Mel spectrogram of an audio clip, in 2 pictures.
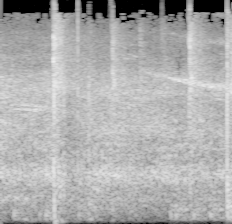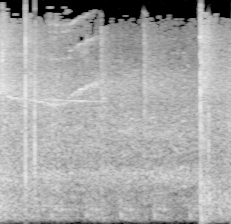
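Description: A large crowd roars and chants loudly in a stadium.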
